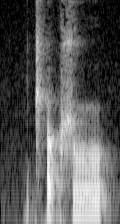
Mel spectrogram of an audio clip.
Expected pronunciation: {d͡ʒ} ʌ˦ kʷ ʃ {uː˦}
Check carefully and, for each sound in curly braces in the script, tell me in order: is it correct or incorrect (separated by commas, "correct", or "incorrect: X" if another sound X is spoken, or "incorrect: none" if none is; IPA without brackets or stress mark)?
incorrect: t͡ʃʼ, correct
